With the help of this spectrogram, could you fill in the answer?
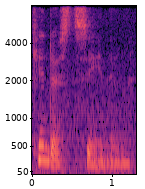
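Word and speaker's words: Kinderszenen: kindergarten hi editing leah here and it's actually pronounced kindest scene and it is in german scenes from childhood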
